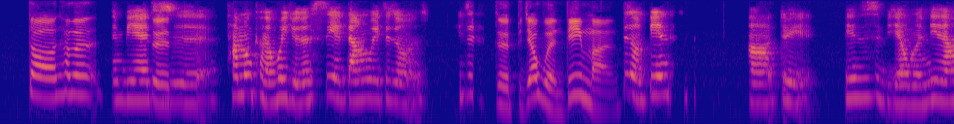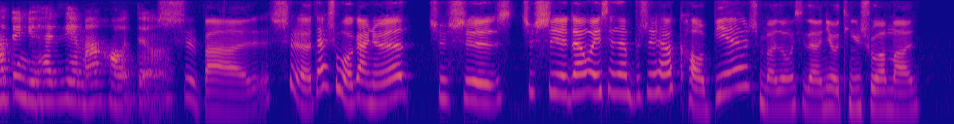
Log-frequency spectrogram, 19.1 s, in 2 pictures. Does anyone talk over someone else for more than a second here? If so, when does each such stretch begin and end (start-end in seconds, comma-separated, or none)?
none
